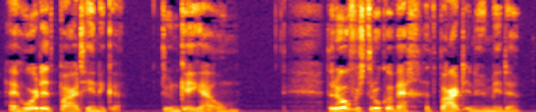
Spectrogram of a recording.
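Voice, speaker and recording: A woman narrating a children's storybook in a calm, measured way. Her voice is mellow and warm, sitting at an ordinary middle pitch. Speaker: audiobook narrator.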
